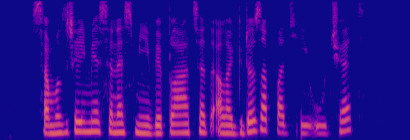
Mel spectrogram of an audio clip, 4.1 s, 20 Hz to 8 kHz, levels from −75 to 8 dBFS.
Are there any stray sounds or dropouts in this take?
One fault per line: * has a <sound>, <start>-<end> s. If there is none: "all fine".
* has a dropout, 3.0-3.0 s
